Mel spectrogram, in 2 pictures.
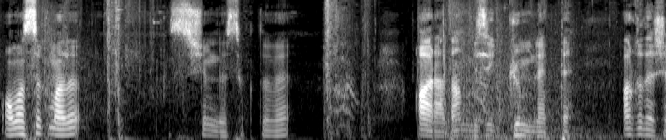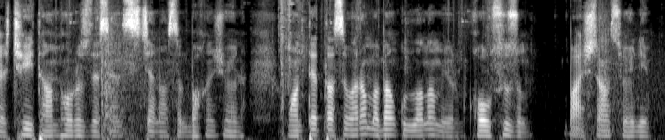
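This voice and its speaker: A young man giving casual commentary while he plays a shooter game, mostly hushed because it is late at night, with sudden excited outbursts and groans. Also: medium pitch, moderate pace, a little hiss or hum. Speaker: gaming YouTuber. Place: room at home at night.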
